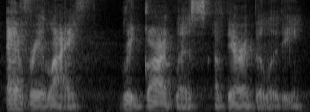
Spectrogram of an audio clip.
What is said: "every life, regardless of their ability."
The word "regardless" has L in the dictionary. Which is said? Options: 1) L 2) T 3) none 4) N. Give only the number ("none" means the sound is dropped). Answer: 1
